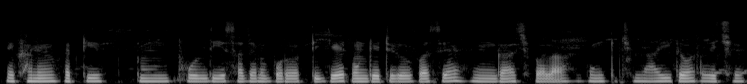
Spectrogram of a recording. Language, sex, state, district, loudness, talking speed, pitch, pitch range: Bengali, male, West Bengal, Purulia, -29 LUFS, 150 wpm, 140 Hz, 135-145 Hz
